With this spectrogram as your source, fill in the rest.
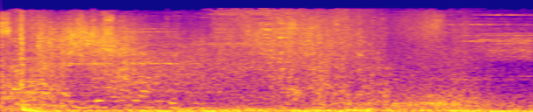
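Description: A base structure explodes with a loud burst.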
